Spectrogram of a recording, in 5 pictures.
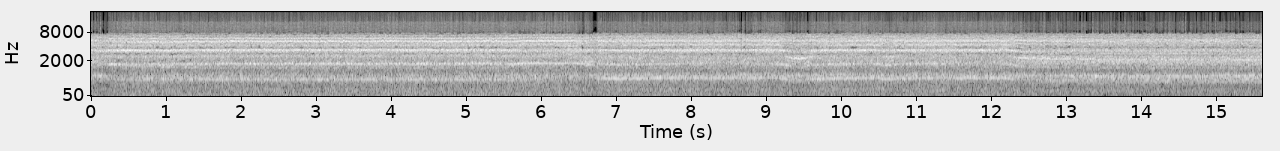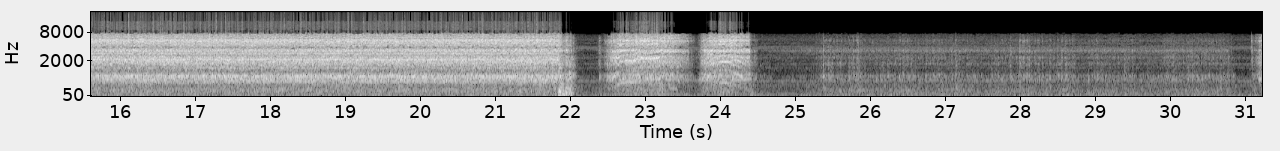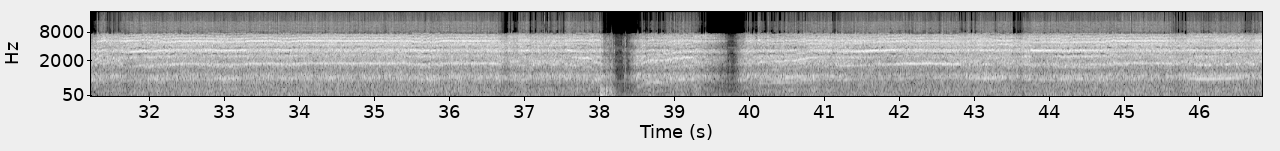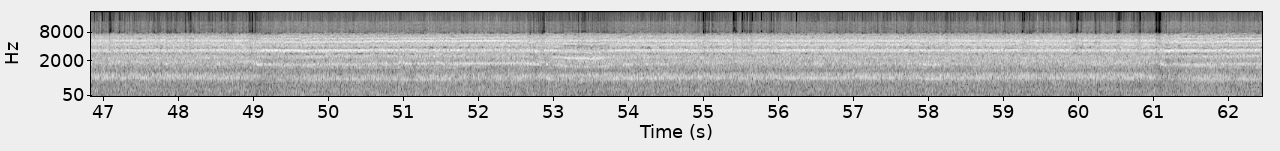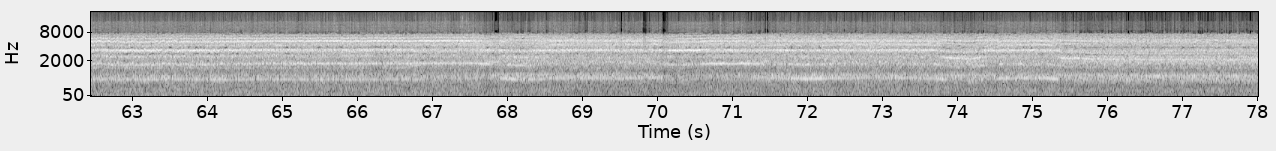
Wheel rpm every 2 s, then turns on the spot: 220, 210, 210, 230, 230, 230, 210, 200, 200, 200, 190, 80, 20, 20, 20, 60, 220, 230, 220, 110, 170, 230, 220, 230, 230, 210, 220, 230, 230, 230, 230, 210, 210, 220, 230, 230, 230, 220, 200.
24-30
